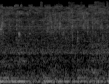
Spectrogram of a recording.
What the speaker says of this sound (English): Now rinse my meat off really good.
